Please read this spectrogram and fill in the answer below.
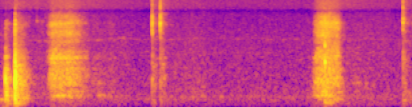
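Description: Computer mouse clicks close to a headset microphone: a sharp click just after the start and a quick double click about a second and a half in. Two short breaths into the microphone come between them.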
